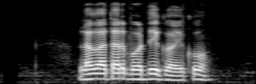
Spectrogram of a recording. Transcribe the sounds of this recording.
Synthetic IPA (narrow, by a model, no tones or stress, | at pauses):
lʌɡat̪arbʌrd̪eɡʌeko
